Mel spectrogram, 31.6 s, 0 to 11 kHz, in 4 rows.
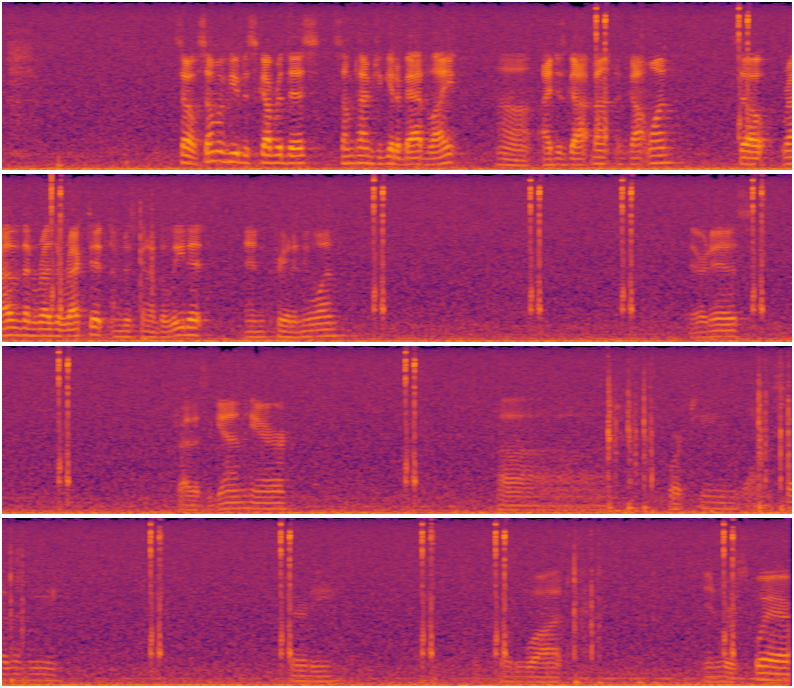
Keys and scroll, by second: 9.0 Delete, 21.6-24.4 typing, 29.1 4, 29.7 0, 30.2 Tab.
